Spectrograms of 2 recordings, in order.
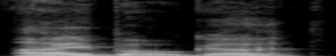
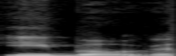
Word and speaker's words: iboga: plant and so the pure iboga some people pronounce it iboga um I understand it to be pronounced ebog spelled IB o g a anyway um it's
